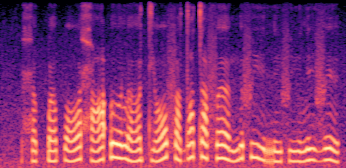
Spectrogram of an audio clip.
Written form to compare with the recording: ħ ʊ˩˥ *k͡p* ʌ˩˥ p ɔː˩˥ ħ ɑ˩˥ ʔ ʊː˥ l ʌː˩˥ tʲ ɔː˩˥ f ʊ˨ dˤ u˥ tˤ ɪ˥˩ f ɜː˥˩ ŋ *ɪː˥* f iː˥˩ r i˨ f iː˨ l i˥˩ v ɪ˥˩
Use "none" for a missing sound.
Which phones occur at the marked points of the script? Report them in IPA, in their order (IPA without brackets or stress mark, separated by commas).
k͡p, ɪ˥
